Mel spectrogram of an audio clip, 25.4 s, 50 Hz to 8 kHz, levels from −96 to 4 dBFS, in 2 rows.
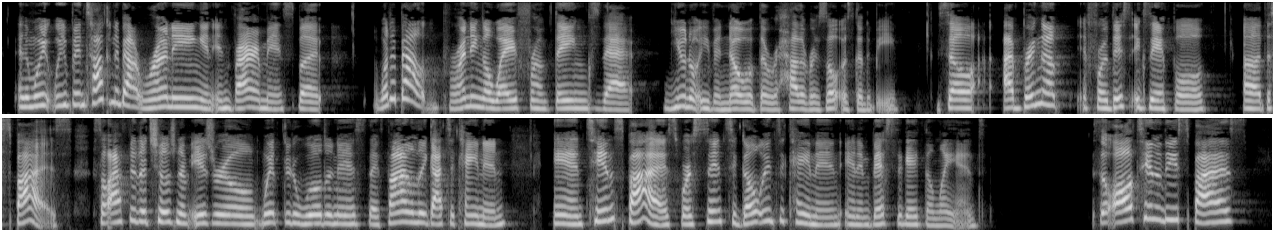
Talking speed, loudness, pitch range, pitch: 170 wpm, -19 LUFS, 200-255 Hz, 225 Hz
